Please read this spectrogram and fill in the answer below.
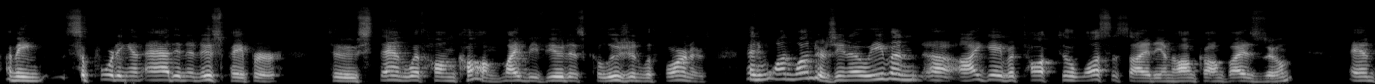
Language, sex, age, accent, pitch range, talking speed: English, male, 50-69, American, 175-225 Hz, 180 wpm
